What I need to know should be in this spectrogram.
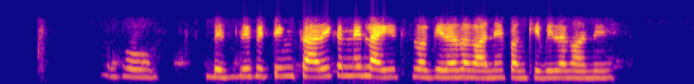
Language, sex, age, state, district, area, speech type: Hindi, female, 18-30, Madhya Pradesh, Harda, urban, conversation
